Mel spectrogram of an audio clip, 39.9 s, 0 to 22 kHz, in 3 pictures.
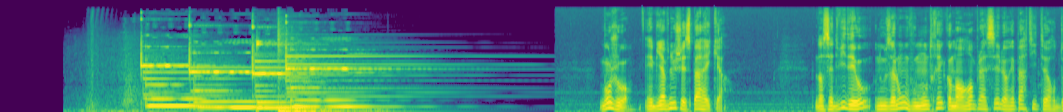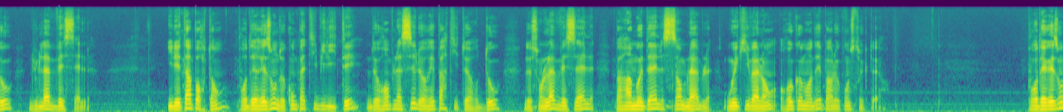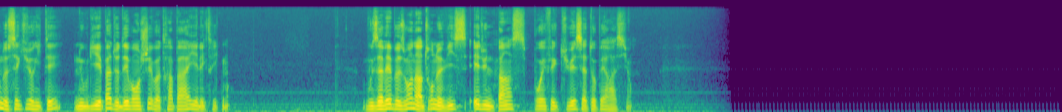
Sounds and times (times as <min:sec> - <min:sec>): Music: 0:01.8 - 0:06.9
Speech: 0:07.5 - 0:09.2, 0:10.2 - 0:14.5, 0:15.4 - 0:24.4, 0:26.2 - 0:29.5, 0:31.2 - 0:34.6.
